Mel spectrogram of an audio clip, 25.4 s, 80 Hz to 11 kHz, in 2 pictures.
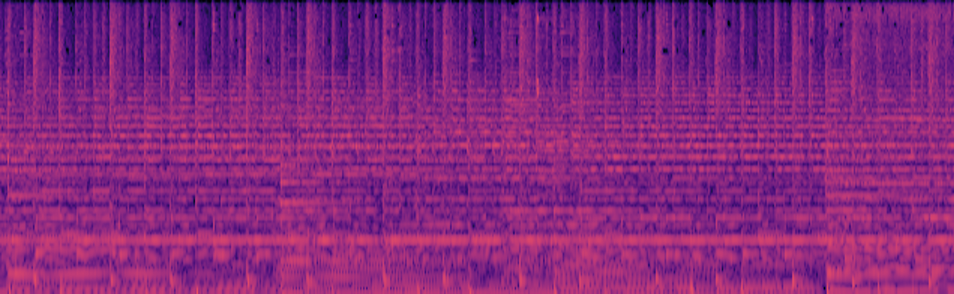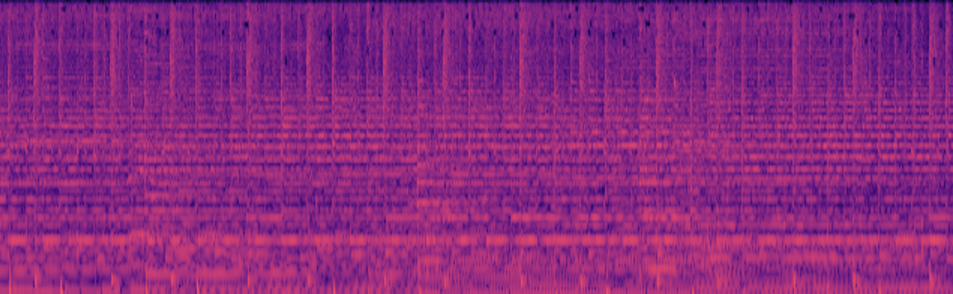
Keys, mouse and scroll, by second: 0.8 right click, 1.9 click, 3.9 shift+middle click, 4.5 scroll up 1, 6.6 click, 8.5 click, 10.5 shift+right click, 12.2 click, 16.9 click.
